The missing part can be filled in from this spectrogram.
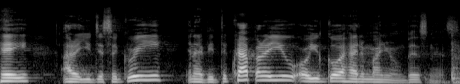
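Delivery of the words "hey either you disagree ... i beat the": usual speaking voice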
